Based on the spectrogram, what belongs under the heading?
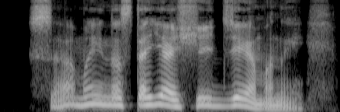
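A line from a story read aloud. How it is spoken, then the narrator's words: Muttering. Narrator (Russian): пробормотал Гарсия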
